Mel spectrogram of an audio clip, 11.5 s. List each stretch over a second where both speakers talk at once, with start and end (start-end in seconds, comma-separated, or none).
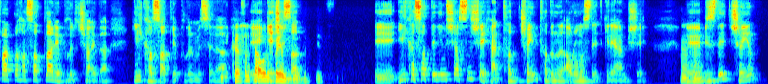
3.3-4.7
